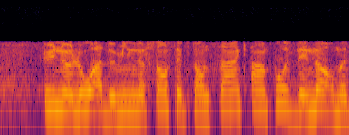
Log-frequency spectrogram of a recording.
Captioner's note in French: Voix off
